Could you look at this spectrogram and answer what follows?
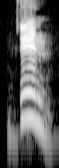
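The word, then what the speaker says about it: djinn: ये डिजिन नहीं है, ये जिन है।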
